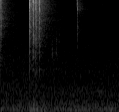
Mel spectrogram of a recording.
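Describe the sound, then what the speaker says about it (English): A tiny Vibe EDC fidget slider clicks in a quick cluster of crisp, close mechanical snaps, followed by a single fainter click a moment later, with no voices. "This is the world's tiniest functional slider, I think."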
